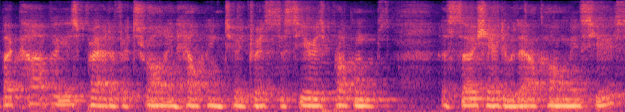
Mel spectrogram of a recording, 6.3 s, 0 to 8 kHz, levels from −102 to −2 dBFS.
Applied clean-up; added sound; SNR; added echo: none; none; none; reverberation time 0.8 s.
